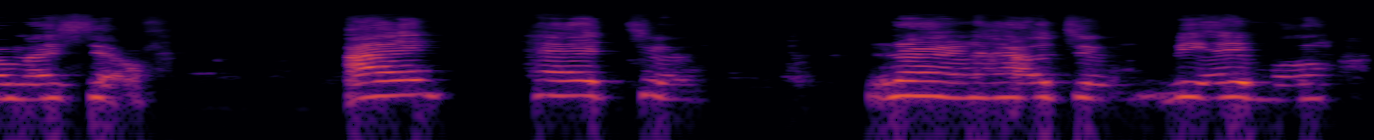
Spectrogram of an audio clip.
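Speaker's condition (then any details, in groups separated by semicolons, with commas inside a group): Cerebral palsy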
